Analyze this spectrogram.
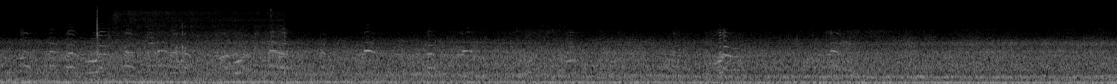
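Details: Canada geese over the Allegheny River at Olean, New York, at sunrise; scattered distant honks within a loud low rumble of wind or water, with a brief hiss early on.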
